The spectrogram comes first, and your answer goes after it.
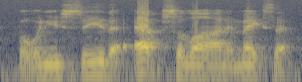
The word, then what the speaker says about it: Epsilon: a a vow here Epsilon and Epsilon is pronounced as the e in met so anytime you see the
